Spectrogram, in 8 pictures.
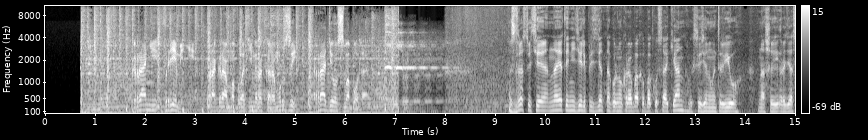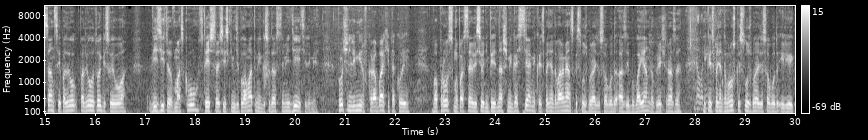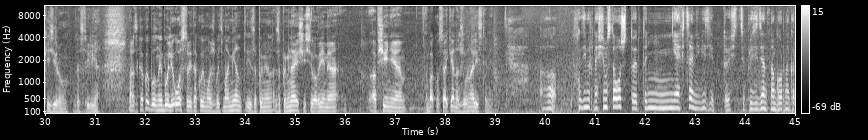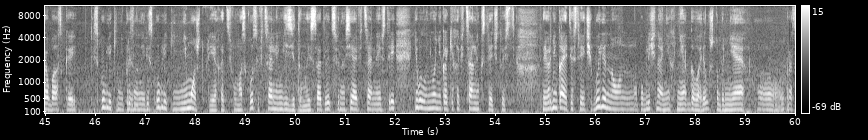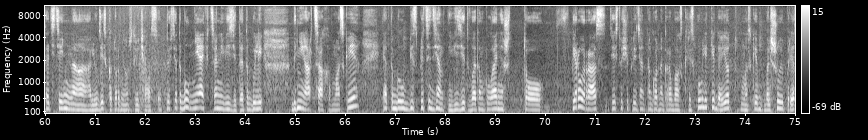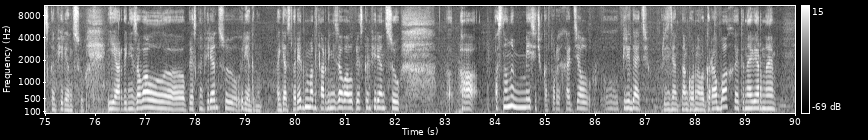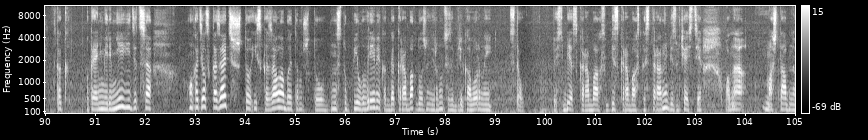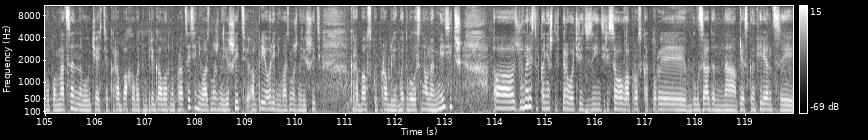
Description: Президент Нагорного Карабаха Бако Саакян в эксклюзивном интервью Радио Свобода подвел итоги своего рабочего визита в Москву, встреч с российскими дипломатами и государственными деятелями.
